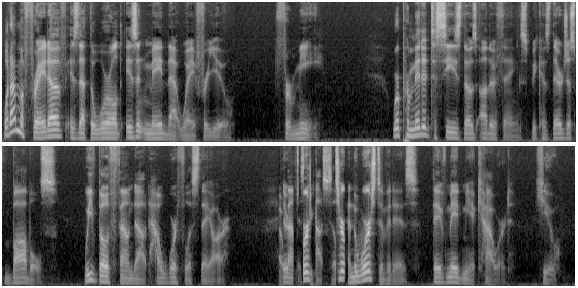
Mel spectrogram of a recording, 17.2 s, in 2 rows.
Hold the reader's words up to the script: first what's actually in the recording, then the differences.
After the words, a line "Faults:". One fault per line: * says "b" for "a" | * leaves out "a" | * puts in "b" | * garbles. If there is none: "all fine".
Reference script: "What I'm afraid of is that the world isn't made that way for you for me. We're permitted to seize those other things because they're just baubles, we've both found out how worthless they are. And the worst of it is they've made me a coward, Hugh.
"What I'm afraid of is that the world isn't made that way for you for me. We're permitted to seize those other things because they're just baubles, we've both found out how worthless they are. [garbled] And the worst of it is they've made me a coward, Hugh.
Faults:
* garbles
